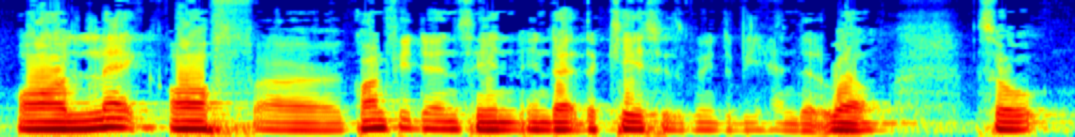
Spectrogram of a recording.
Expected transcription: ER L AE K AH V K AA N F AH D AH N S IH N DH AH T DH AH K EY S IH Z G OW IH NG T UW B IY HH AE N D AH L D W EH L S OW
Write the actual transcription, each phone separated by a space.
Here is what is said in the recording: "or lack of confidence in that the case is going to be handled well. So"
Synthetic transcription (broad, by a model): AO L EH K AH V K AA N F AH D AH N S IH N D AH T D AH K EY S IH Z G OW IH NG T UW B IY HH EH N D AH D W EH L S OW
